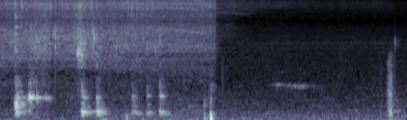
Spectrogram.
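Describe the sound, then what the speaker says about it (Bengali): Dried red chili, bay leaf and cumin crackle and spit in hot oil for a cauliflower paneer dish, with a busy sizzle and sharp pops for about two seconds, then a sudden drop to a quiet hiss broken by a single clink. "একটা শুকনো লঙ্কা, তেজপাতা, জিরা"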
